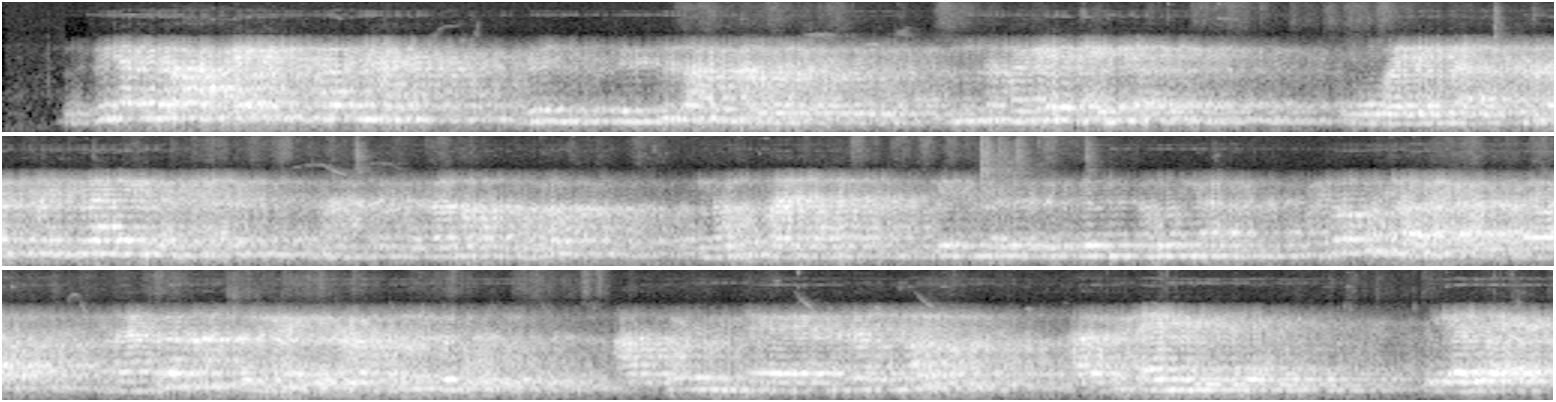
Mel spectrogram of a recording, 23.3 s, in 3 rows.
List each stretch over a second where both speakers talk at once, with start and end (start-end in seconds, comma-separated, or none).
none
